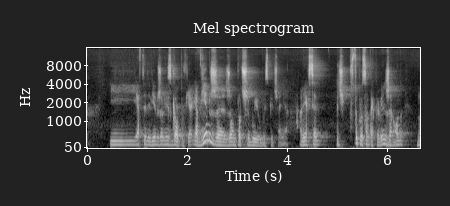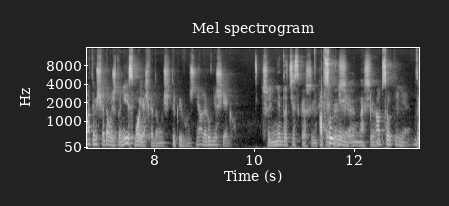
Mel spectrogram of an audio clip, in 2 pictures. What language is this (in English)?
Polish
